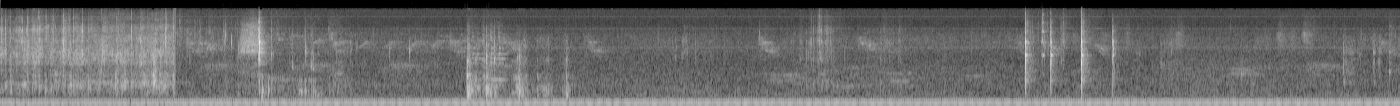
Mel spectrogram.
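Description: Blended falsa sharbat pouring from a blender jar through a plastic strainer into a steel pot for about the first second. Then a few light clicks and knocks as the strainer and utensils are handled. A steady low hum runs under it all.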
